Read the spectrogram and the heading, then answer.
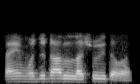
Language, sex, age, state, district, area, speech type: Sindhi, male, 30-45, Maharashtra, Thane, urban, conversation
